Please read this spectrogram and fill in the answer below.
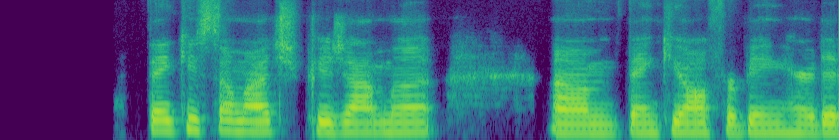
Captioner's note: non-english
